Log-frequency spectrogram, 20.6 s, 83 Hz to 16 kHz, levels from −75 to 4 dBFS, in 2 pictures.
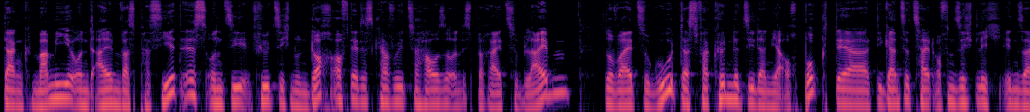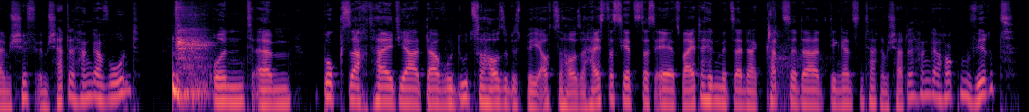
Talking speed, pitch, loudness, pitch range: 230 wpm, 130 Hz, -30 LUFS, 120-150 Hz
